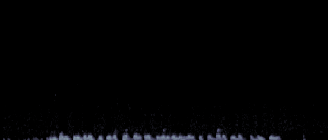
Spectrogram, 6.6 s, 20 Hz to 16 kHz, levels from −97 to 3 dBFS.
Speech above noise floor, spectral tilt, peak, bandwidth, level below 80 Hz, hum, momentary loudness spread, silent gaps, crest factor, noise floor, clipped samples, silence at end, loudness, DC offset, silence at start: 36 dB; -12.5 dB/octave; -32 dBFS; 5 kHz; -86 dBFS; none; 11 LU; none; 18 dB; -83 dBFS; under 0.1%; 0.95 s; -48 LUFS; under 0.1%; 0.95 s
